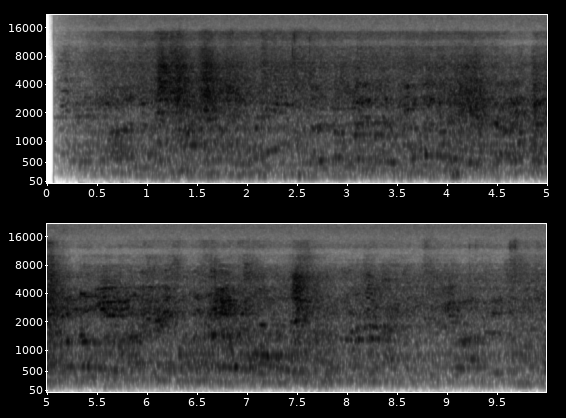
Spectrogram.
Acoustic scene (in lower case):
cafe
